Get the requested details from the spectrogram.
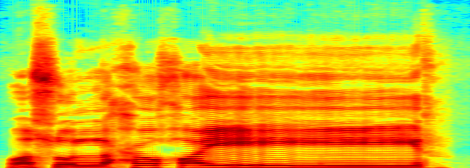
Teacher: خیالین ہے، تھوڑا نرمی کے ساتھ پڑھیں گے، اور وقف کی صورت میں را یہاں باریک پڑا جائے گا۔ جب بھی را ساکن ہوتا ہے تو پھر اس کے پیچھے اگر یا ساکن ہو تو ہمیشہ وہ باریک ہی پڑا جاتا ہے، یہاں پر بھی وقف مطلق ہے۔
